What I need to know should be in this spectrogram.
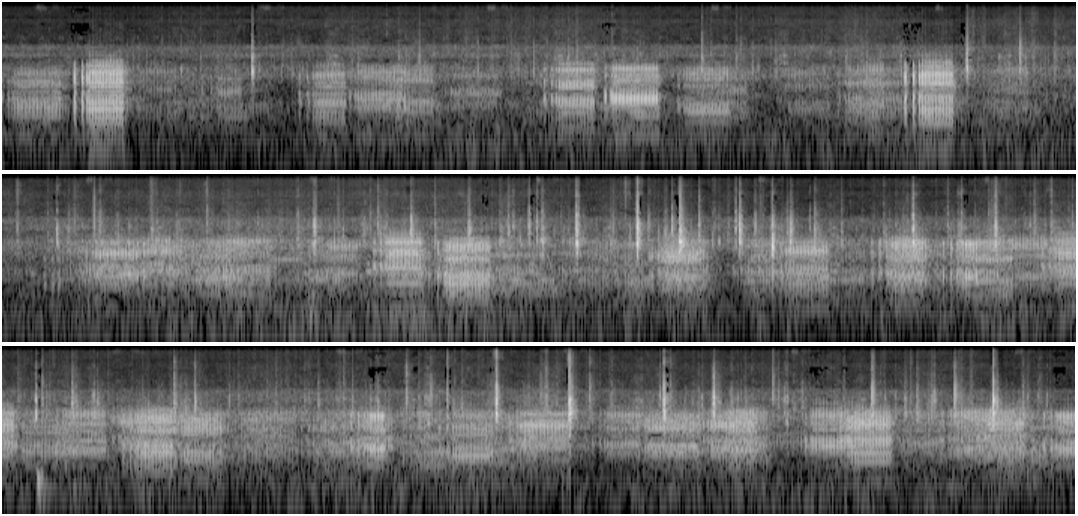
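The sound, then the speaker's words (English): Dense, overlapping croaking hums of singing fish calling underwater, repeated harmonic grunts in a steady chorus with sharp clicks scattered throughout, continuous for the whole stretch with no talking. “We are hearing like two different kind of sounds. The one is kind of typical singing fish sound.”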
